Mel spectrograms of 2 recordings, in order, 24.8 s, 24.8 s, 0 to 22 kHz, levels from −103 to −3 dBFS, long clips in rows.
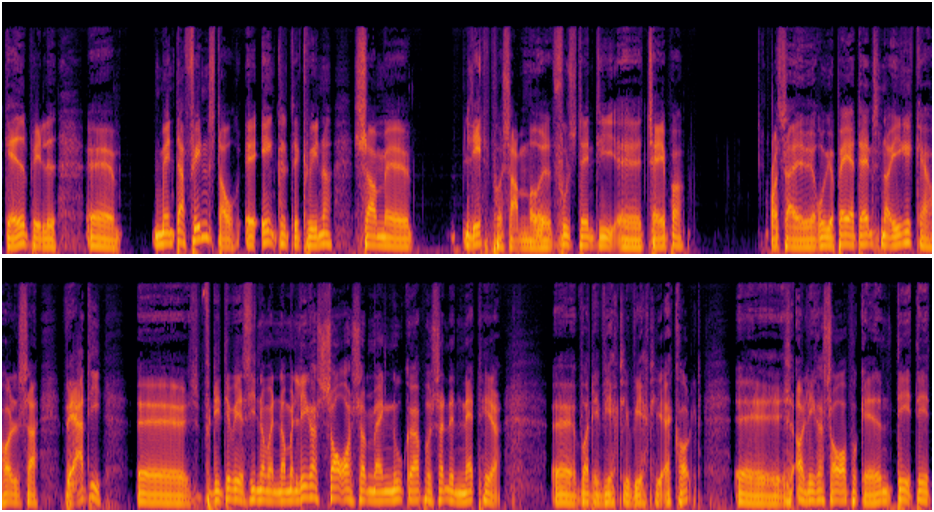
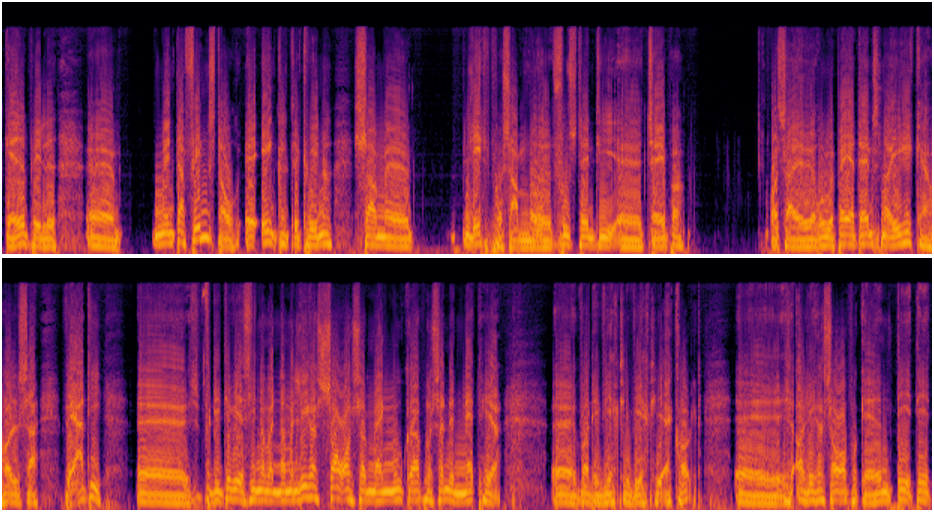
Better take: first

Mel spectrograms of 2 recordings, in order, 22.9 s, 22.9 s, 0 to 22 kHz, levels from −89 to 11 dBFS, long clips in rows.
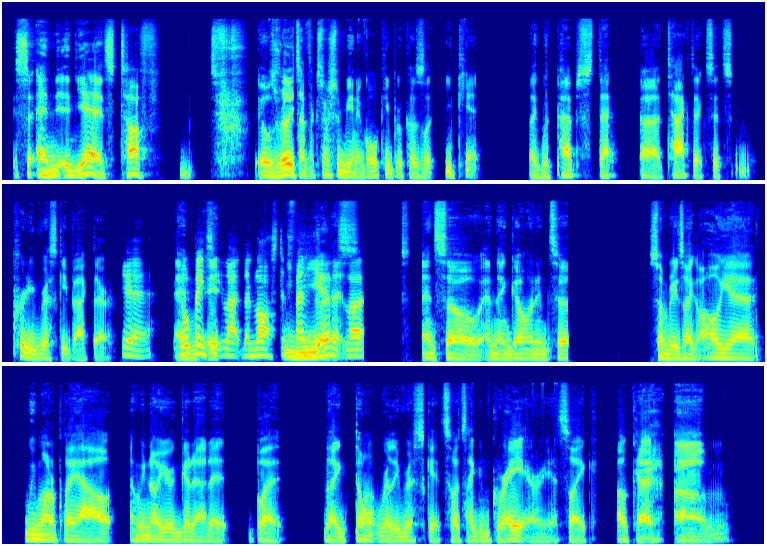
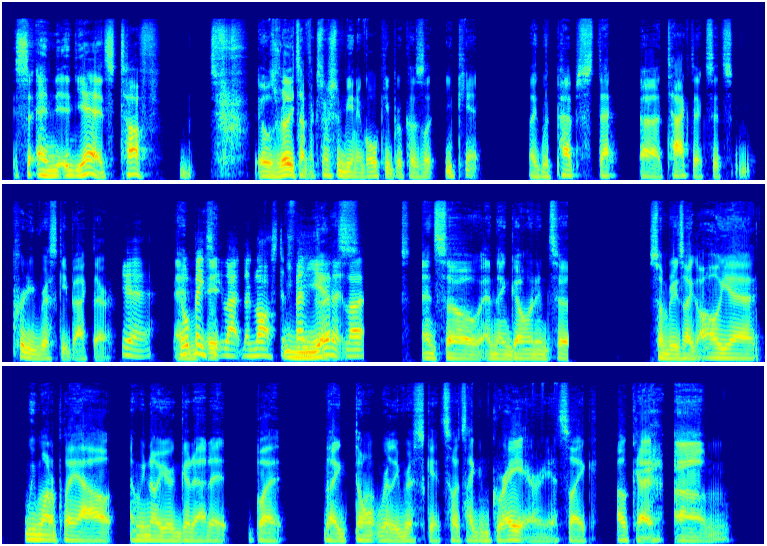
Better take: neither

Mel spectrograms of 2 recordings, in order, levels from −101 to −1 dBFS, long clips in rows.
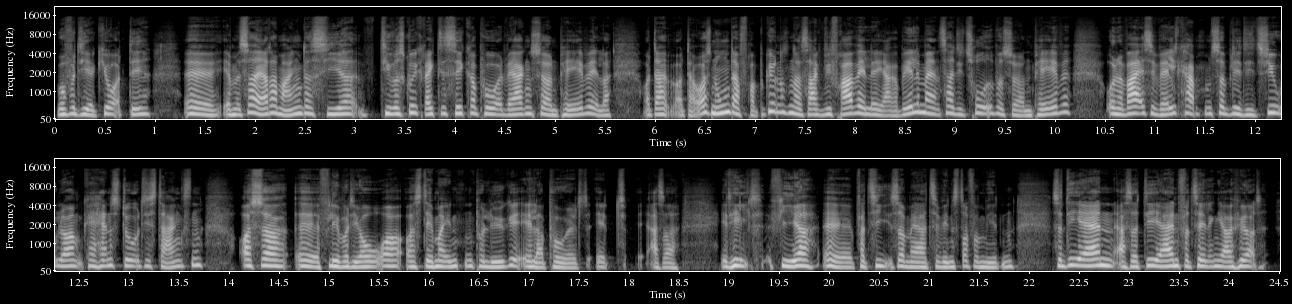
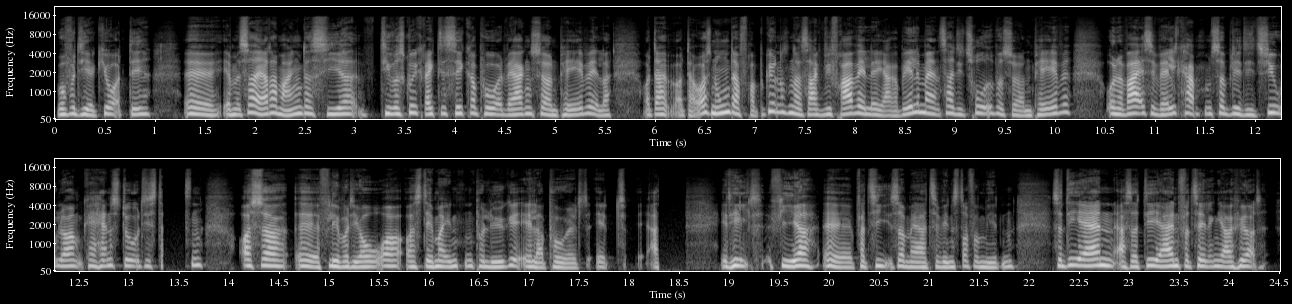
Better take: first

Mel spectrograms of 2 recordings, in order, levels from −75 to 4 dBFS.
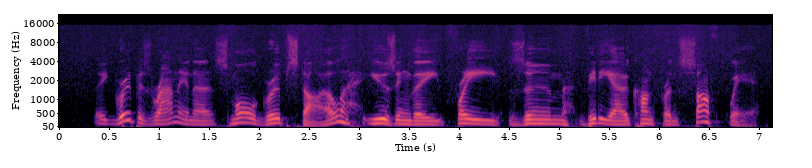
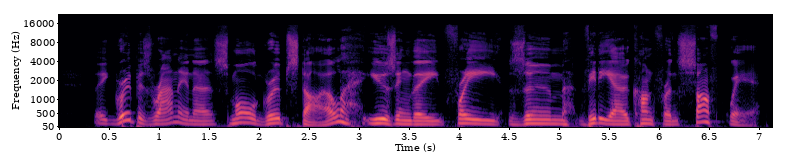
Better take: second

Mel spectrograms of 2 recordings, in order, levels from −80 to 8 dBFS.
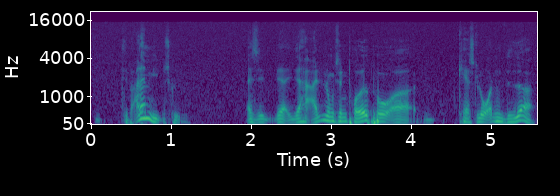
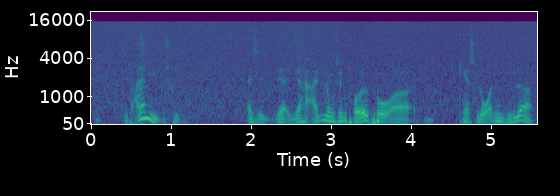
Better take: first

